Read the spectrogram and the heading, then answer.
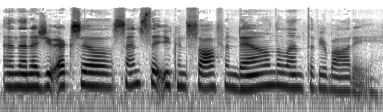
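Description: A woman leading a guided meditation as a teacher, speaking slowly and soothingly with gentle pauses. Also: medium pitch, steady tone.

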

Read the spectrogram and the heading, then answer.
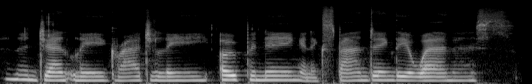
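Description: A woman leading a guided meditation as a teacher, speaking in a gentle, unhurried way with long pauses. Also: mid-range voice, level tone.

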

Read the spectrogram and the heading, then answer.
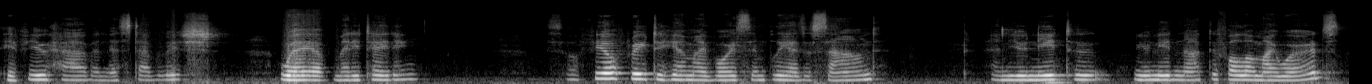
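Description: A woman leading a guided meditation in a gentle, unhurried manner, leaving long pauses between phrases. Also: medium pitch, flat delivery. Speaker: meditation teacher.

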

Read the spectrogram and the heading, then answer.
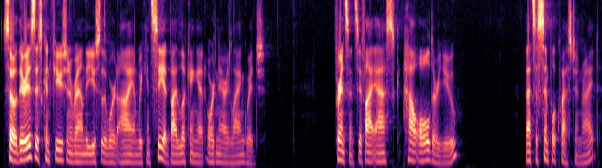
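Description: A man teaching meditation in a dharma talk, calm and reflective, putting questions to his listeners. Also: on the low side, normal speed. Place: retreat center hall.

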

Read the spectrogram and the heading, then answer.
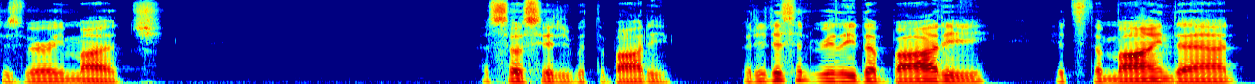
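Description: A man who is a meditation teacher, speaking or chanting slowly and with measured, long pauses. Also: fairly low pitch, a little mellow, clear, resonant tone, dry recording, studio quality. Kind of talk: slow chanting and guided meditation talk. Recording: dull, muffled recording.

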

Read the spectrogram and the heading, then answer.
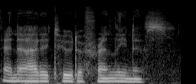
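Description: A woman leading a guided meditation as a teacher, speaking gently in short, unhurried phrases. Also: low-pitched, flat delivery.

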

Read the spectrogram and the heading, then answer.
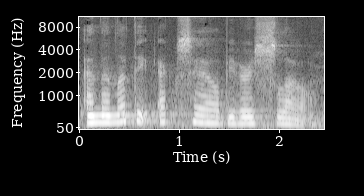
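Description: A woman teaching a guided meditation, speaking gently and unhurriedly in short phrases with pauses between them. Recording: echoey hall, rumbly background noise.

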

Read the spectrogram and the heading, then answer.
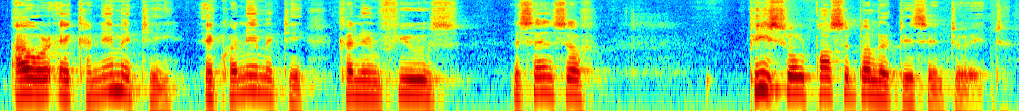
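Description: Older man, slow reflective delivery, mellow voice. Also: on the high side. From Argentina. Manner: slow, reflective, frequent restarts. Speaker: meditation group teacher. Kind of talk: dharma talk.

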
